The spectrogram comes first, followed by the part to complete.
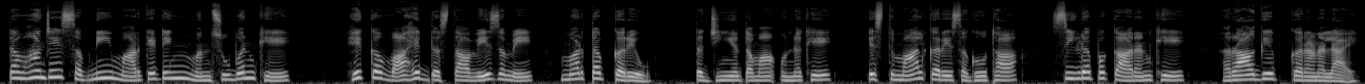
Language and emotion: Sindhi, neutral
